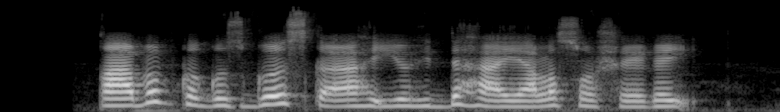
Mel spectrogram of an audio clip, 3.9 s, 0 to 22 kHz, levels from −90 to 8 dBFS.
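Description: Throughout the speech, the treble flickers and drops out under a gritty haze. This is likely Bluetooth SBC compression, starving the top bands, which fits roughly 96 kbps.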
